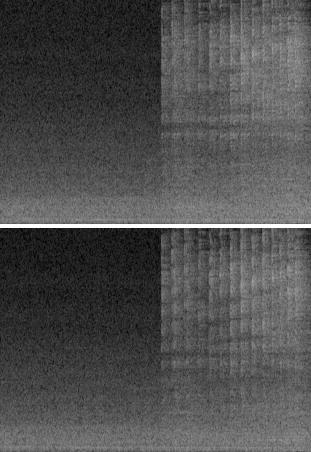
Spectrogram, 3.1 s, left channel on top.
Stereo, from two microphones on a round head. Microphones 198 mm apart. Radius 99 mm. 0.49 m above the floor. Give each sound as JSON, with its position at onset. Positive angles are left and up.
{"t": 1.6, "sound": "keys jangling", "side_deg": -15, "distance_m": 2.5}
